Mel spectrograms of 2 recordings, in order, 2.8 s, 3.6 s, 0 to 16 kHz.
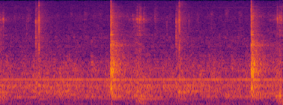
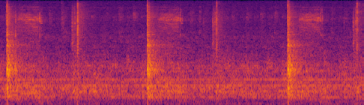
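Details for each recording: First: Metal shaper with a large brazed carbide tool reaching the rail's hard outer skin and throwing blue chips. A sharp cutting clack about every 1.5 seconds on each stroke; heavy cutting noise on hard material. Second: Metal shaper at 42 strokes per minute with a large brazed carbide tool, replacing a failed M35 bit, machining a rail. A steady clack about every 1.4 seconds with a lighter return tick and no chatter; normal cutting.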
